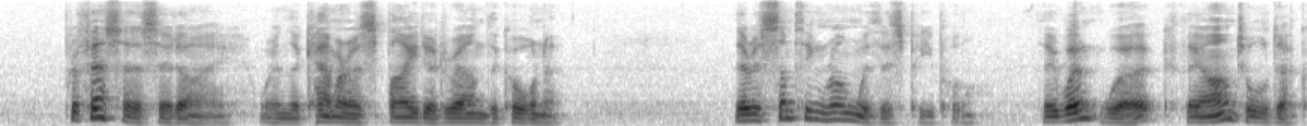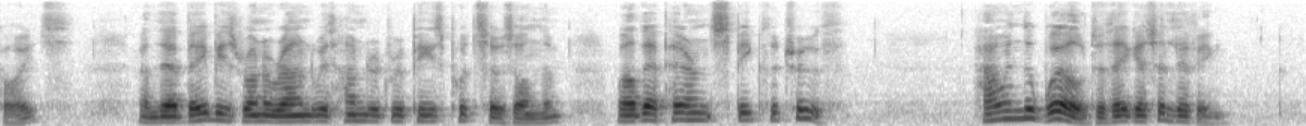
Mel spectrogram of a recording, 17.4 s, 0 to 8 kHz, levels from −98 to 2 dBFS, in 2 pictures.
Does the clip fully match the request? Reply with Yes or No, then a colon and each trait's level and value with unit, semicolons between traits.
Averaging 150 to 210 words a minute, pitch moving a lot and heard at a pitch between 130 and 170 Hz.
Yes: average, 170 wpm; wide, 6.7 semitones; medium, 140 Hz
